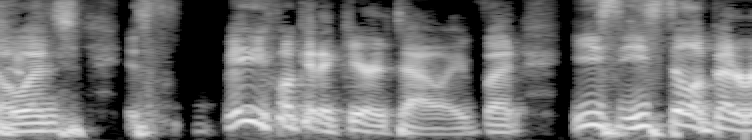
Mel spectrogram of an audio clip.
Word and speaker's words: Taue: Obviously, like Taue doesn't have actually more than one syllable, but they just stretch out the syllable there.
